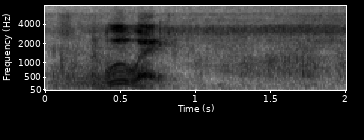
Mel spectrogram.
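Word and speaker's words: 無為: So the transitional word, which shows the way from to realize De in one's life, this is pronounced, this one is Wu, and this one is Wei, Wu Wei.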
